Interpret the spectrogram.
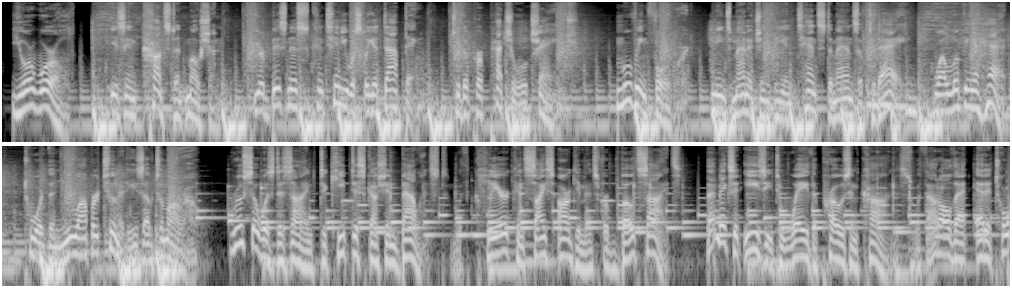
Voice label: corporate, voice; Corporate Video Demo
